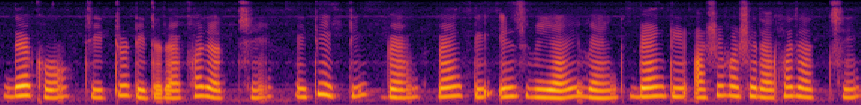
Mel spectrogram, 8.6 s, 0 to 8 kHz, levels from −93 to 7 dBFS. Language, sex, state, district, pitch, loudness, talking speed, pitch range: Bengali, female, West Bengal, Jalpaiguri, 240 Hz, -16 LUFS, 125 wpm, 220-260 Hz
